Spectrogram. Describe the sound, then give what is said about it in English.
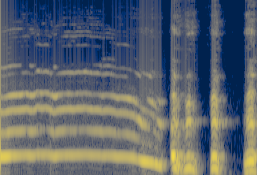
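A voice imitates a dog howling, recalling dogs kept in a room above a football locker room. A long, steady, tonal howl sags in pitch at its end, then a few short, rough yelping bursts follow. “and you realize it's a dog. And then there's a chorus as they're joining in.”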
